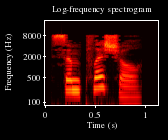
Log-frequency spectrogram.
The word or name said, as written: simplicial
